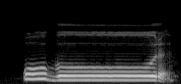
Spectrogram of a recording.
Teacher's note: بعثرہ، سا کو نرم ادا کریں گے، را کو موٹا، را کے اوپر فتحہ ہے، ما الف مدہ ہے. فل قبور، قاف کو موٹا، بو واو مدہ ہے اور وقف کی صورت میں را کو بھی موٹا پڑھیں گے، را کو ہلانا نہیں ہے.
